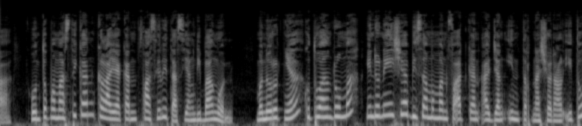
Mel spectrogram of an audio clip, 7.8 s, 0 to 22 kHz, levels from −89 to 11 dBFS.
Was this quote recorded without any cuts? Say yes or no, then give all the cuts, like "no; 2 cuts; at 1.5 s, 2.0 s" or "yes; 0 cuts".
no; 3 cuts; at 1.8 s, 4.0 s, 4.8 s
